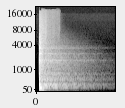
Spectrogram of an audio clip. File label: Run Glass, Footsteps; Warframe; Tenno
